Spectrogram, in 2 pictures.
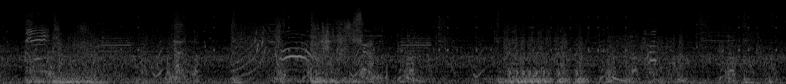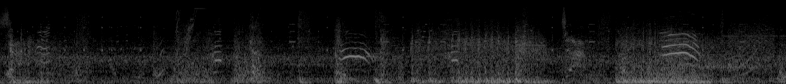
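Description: Video game explosions burst with booming crashes.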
